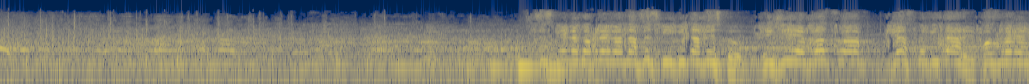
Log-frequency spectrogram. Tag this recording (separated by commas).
Music, Speech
